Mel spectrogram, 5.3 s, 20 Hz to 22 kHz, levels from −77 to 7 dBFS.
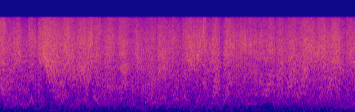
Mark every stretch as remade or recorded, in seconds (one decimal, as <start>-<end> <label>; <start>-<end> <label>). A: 0.0-1.5 recorded; 1.5-2.5 remade; 2.5-3.5 recorded; 3.5-4.1 remade; 4.1-5.3 recorded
